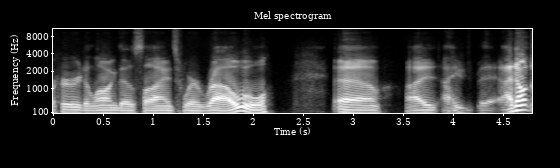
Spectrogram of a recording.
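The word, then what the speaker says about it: Raúl: Name I'd ever heard along those lines were Raul um I I I don't know how we got into the conversation but I told you no his name's Raul even though I listen to the games on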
